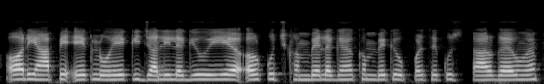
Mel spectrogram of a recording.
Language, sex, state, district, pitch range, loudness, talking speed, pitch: Hindi, female, Uttar Pradesh, Lalitpur, 215-230 Hz, -18 LUFS, 265 wpm, 225 Hz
